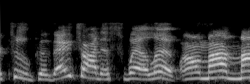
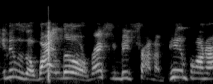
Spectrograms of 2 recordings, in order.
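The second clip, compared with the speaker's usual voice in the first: ordinary delivery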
